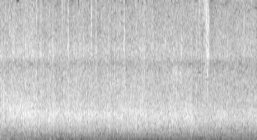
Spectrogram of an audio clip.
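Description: Sustained applause from a large audience at a graduation celebration for a health sciences faculty class, held in an auditorium; a dense, steady wash of clapping continues throughout at an even loudness.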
